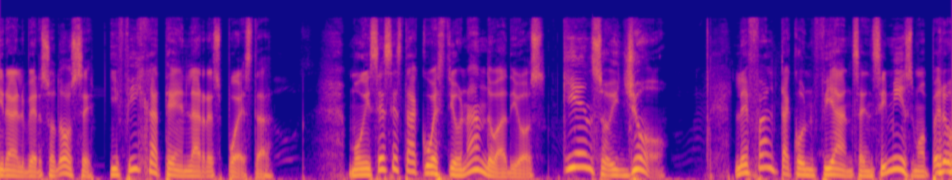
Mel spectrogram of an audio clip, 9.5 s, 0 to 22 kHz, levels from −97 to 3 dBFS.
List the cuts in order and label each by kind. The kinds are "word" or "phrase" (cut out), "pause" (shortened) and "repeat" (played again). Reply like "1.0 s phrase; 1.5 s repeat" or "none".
1.0 s pause; 5.5 s pause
